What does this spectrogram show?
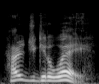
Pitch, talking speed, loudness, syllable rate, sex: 175 Hz, 300 wpm, -14 LUFS, 8.2 syllables/s, male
